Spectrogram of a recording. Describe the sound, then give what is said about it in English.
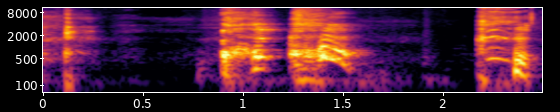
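Harsh coughing from a person: a few loud, chesty coughs in irregular bursts, some coming in quick pairs, with no talking between them. “you coughed like...”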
